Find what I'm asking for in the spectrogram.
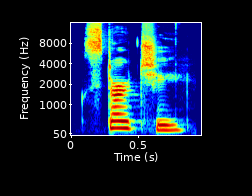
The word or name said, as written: starchy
